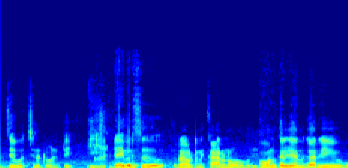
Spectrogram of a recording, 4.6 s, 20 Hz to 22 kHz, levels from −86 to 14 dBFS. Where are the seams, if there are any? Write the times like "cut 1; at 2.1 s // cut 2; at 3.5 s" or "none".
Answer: none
